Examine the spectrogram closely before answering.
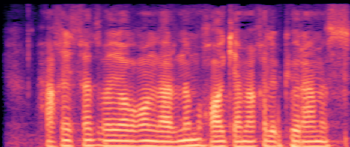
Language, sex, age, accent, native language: Uzbek, male, 35+, Farg'ona, Uzbek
